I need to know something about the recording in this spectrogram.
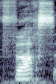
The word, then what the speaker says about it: Faes: respecté son nom car face se prononce farce en flamand nous explique le journal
